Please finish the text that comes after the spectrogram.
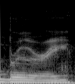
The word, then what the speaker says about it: Bruery: It's an Imperial Stout, so it's called The Brewery, but it's spelled Bruery. And they're from, you ready for this?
